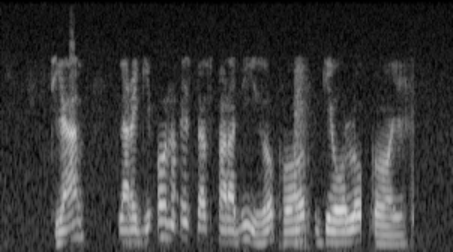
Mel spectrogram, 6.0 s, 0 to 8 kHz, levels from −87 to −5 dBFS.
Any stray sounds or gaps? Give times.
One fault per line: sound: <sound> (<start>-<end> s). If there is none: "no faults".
sound: dropout (4.8-4.9 s)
